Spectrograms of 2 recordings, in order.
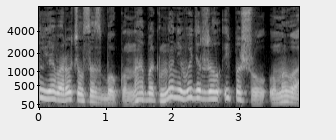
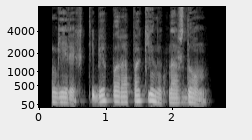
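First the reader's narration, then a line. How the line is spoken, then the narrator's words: Whisper. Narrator (Russian): прошептала хозяйка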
